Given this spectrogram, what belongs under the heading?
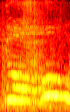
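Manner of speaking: gleeful whoop. Retold or imitated. Telling how happy she was, gleeful whoop. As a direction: whoop it out happily.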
